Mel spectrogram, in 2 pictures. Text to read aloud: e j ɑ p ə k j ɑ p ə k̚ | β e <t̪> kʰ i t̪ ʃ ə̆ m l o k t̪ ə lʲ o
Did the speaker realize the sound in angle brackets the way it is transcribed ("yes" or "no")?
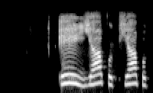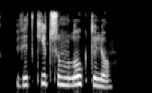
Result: yes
